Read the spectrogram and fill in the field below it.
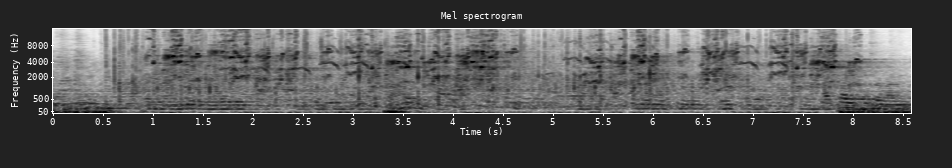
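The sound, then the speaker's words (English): A dense chorus of calls from a bat colony's nocturnal activity, recorded with bioacoustic monitors: countless high, rapid squeaks and chitters overlapping continuously, busy, with a faint low rumble underneath and no voices. “I record the nocturnal activities of a colony of bats in the territory using bioacoustic monitors”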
